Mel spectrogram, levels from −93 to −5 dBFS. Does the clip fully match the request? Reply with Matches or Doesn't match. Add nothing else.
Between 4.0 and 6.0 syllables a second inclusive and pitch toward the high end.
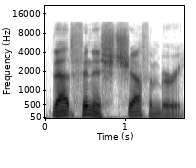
Doesn't match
